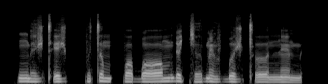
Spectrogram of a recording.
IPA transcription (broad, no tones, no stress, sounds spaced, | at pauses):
ŋ͡m ɛ̤ ʒ tʼ e ʒ pː ə̤ t ɤ m pː ɔ ɓ ɔː m ɗ ə c ə̤ ɓ ɛ̃ v ɓ ɤ ʒ tʼ ɤː n ɛ̃ m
